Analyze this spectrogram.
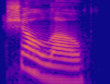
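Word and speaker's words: Xolo: Floki is, in fact, a Zolotquitl, lovingly called a Zolo, pronounced Sholo.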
